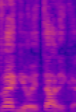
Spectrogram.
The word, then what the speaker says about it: Legio Italica: I always mispronounce that. Yeah, it's Legio Italica, isn't it?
